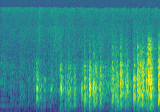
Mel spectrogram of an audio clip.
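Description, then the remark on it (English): The hooves of a ridden horse clip-clop in a quick, steady rhythm, starting faint and growing louder as if approaching at a brisk pace, with no voices present. “Hey, you! Pull up that horse! Stop, you hear?”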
